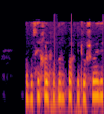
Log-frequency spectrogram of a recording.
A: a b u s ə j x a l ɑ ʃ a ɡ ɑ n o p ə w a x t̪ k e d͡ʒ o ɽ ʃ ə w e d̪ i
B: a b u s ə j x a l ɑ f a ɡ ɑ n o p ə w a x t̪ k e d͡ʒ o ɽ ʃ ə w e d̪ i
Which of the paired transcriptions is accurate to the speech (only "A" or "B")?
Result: B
